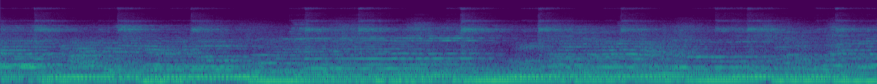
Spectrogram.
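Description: Live gospel worship music: voices singing into microphones over an electronic keyboard's sustained bass notes, with a steady jingling percussion beat.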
